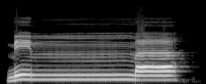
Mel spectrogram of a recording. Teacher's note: رج یخرج لنا مما میم کو میم کے ساتھ ملانا ہے، میم کے اوپر تشدید ہے تو یہاں غنہ کرنا ہے، آواز ناک میں چھپائیں گے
